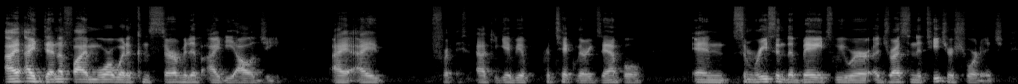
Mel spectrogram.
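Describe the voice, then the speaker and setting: A man's voice: on the low side, fairly even intonation, a little fast, sharp tone. A man from Guyana, a political candidate, giving earnest, lengthy answers in an interview over a video call.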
